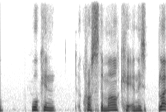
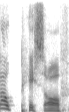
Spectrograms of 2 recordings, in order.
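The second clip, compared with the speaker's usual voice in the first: slow, much softer, unbothered brush-off; calm dismissal; 4 semitones lower, 10 dB quieter, slower than usual. Retold or imitated. Man leaving the shop, dismissing the shouting manager: calm slow brush-off. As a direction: let it drop, cool and unimpressed. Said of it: "calm as anything".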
